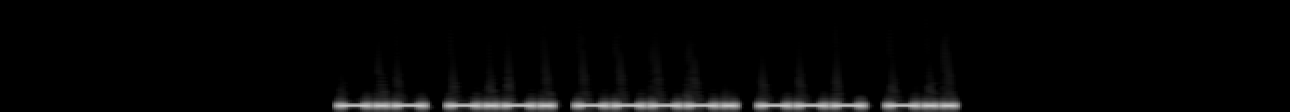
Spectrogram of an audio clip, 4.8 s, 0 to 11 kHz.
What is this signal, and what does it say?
Morse code, heard as a keyed tone, about 36 wpm, 700 Hz. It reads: KC9OD
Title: USA Call Signs - 5 Characters - 35wpm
